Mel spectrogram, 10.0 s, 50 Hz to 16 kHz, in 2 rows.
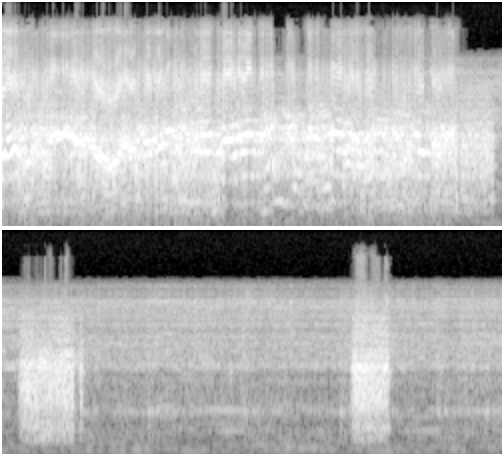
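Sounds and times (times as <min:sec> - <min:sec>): radio static bursts: 0:00.0 - 0:05.8, 0:08.5 - 0:08.9.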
